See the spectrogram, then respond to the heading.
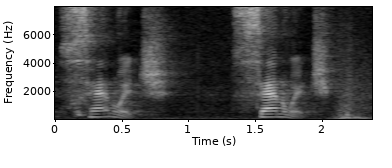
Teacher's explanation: Esse D, ele geralmente ele costuma ser mudo, principalmente lá pros americanos.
